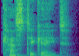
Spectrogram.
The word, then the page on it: castigate: British English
